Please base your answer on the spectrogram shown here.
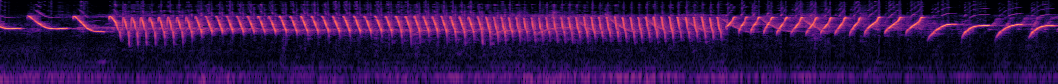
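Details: Canary singing loudly with rich variations, intended as training song for young canaries; a few swooping whistles, then a dense, buzzy rapid roll of over four seconds, followed by slower repeated rising and falling swoops.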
